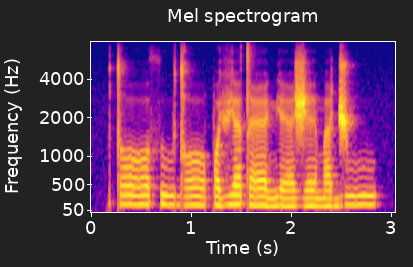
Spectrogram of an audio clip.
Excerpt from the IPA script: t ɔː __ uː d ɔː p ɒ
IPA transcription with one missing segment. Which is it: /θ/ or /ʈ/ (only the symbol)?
θ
